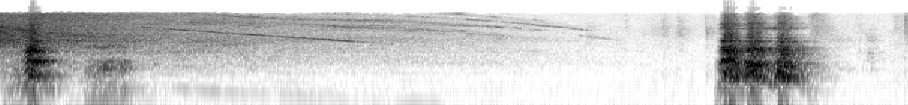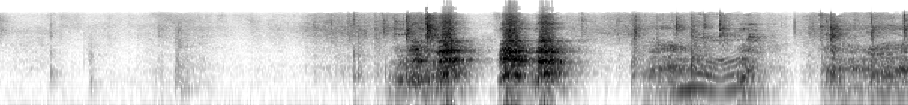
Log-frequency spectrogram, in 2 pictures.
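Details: Irish Terrier named Eron, a pet dog playing with the vacuum cleaner indoors during tidying: loud bursts of barking and growly yaps in clustered volleys near the start, middle and end, with the vacuum's whine fading early on.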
